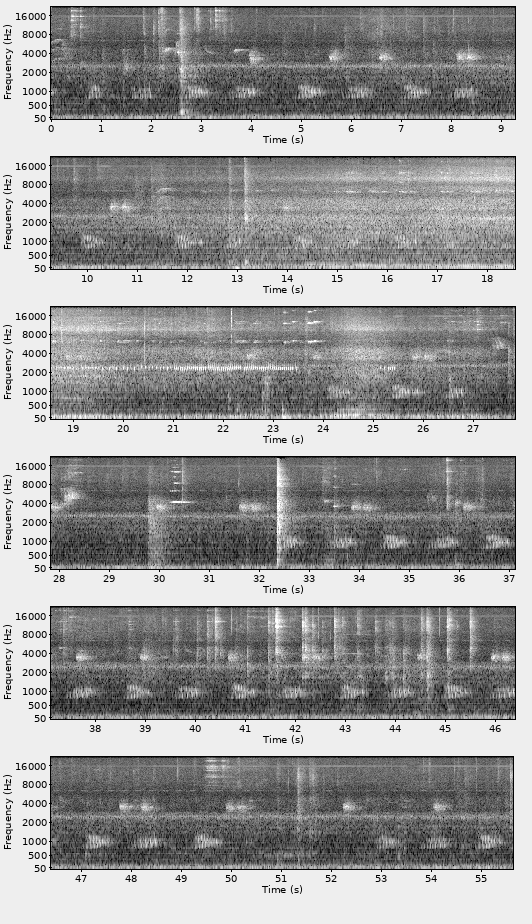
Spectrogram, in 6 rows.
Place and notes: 碧湖公園, Taipei City - Parks and Community
Frogs sound, Insects sound, Aircraft flying through, Traffic Sound
Neihu District, Taipei City, Taiwan, 4 May, 10:54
